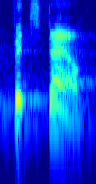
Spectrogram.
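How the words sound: It is said in a small, childlike voice. The command gets ignored. "in his little toddler voice"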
